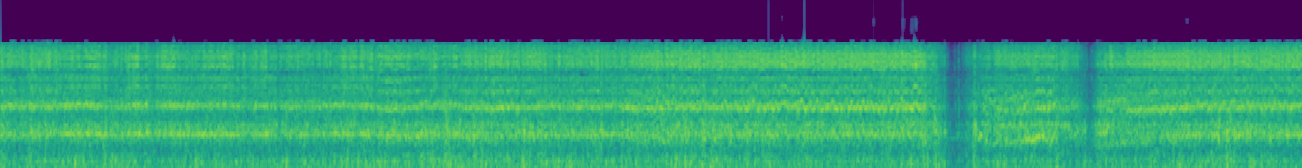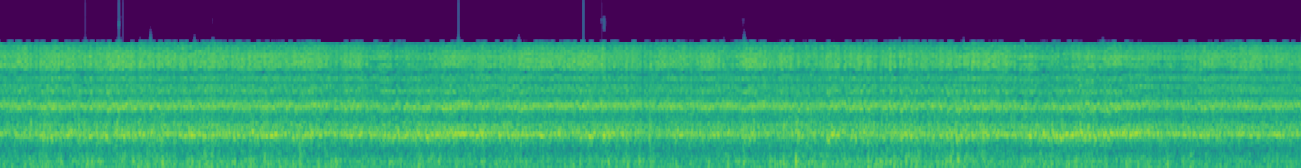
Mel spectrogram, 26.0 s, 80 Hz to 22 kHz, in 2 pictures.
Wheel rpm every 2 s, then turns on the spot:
230, 230, 230, 210, 160, 120, 220, 230, 230, 230, 230, 230, 230.
none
